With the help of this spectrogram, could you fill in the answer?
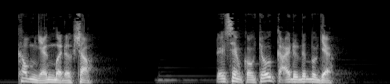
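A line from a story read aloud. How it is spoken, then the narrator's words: Angry shout. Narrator (Vietnamese): quát lên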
